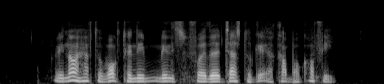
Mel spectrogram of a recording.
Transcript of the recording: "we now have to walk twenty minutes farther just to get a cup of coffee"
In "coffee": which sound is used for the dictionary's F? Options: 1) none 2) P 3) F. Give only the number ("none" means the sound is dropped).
3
